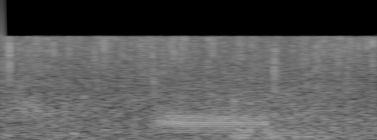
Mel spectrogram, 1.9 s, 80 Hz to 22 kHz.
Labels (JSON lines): {"label": "biophony, croak", "recorder": "SoundTrap 500"}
